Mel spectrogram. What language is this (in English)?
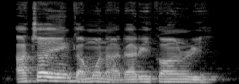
Igbo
